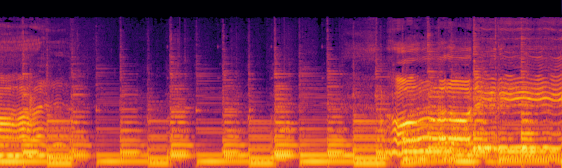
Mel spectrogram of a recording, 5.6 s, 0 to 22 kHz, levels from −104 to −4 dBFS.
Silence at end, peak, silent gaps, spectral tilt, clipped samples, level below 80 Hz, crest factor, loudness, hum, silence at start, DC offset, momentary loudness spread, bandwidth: 0 s; -2 dBFS; none; -7 dB/octave; under 0.1%; -34 dBFS; 16 dB; -17 LUFS; none; 0 s; under 0.1%; 12 LU; 14.5 kHz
